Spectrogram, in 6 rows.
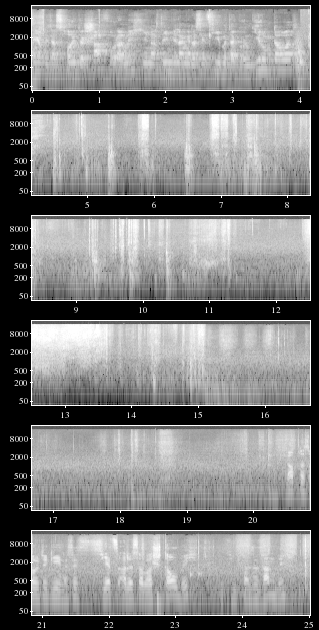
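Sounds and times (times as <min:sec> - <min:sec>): hand scraping gritty brickwork: 0:04.0 - 0:11.5, 0:12.4 - 0:16.4, 0:22.2 - 0:25.0.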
